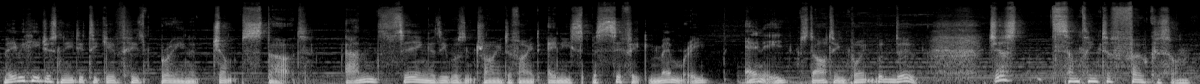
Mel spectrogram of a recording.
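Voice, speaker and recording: Male narrator, very low pitch, dark warm tone, measured storytelling, deliberate pauses, faint music behind. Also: big pitch swings. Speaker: audiobook narrator.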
